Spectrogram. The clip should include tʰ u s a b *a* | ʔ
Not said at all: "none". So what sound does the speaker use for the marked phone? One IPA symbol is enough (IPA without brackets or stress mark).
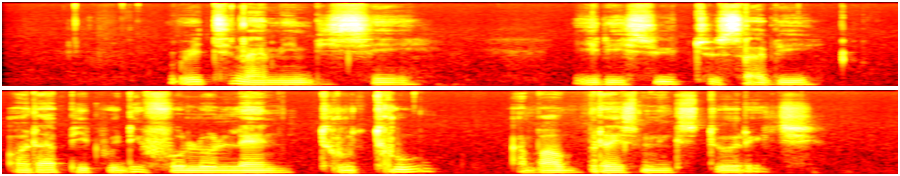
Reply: i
